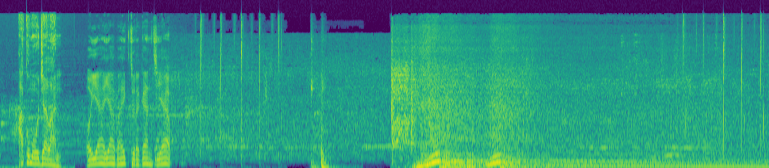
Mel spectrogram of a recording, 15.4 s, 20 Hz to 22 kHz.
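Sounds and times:
speech: 0:00.4 - 0:03.6, 0:08.6 - 0:09.0
car engine cranking, revving and idling: 0:07.8 - 0:15.3.

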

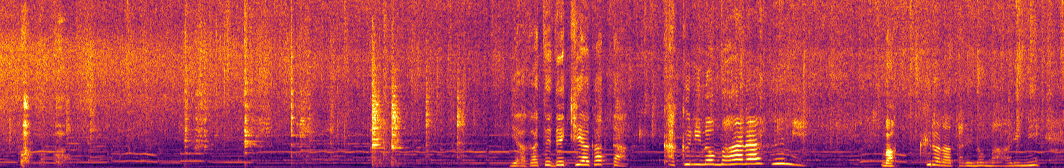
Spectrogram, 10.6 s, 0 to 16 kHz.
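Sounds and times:
melodic tune playing: 0:00.0 - 0:10.4
food sizzling as cooks stir-fry in large woks: 0:00.0 - 0:10.6
metal spatulas scraping and clanking in large woks: 0:00.2 - 0:04.8
speech: 0:05.1 - 0:08.2, 0:08.8 - 0:10.6.

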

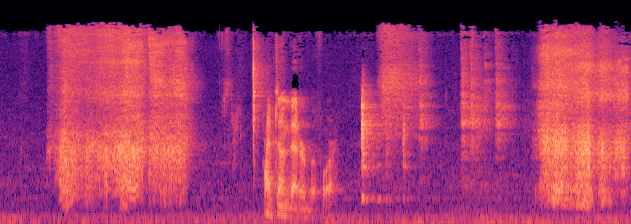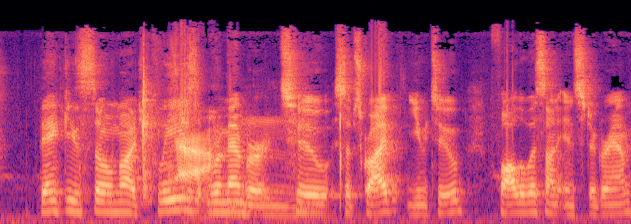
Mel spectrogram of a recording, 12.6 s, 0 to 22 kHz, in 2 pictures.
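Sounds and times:
loud slurp of a drink: 0:00.5 - 0:02.0
speech: 0:02.6 - 0:03.4, 0:06.7 - 0:12.6.

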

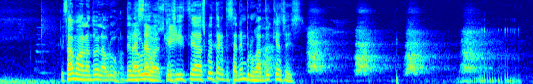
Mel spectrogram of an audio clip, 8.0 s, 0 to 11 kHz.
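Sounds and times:
speech: 0:00.9 - 0:04.7
dog barking: 0:03.9 - 0:07.5.

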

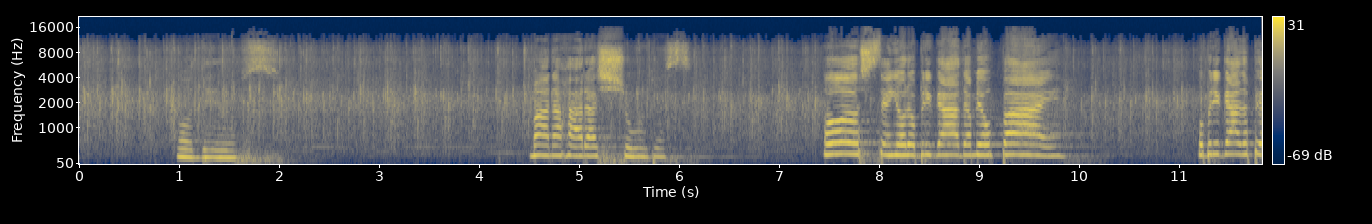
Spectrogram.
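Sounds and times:
congregation applauding: 0:00.0 - 0:11.8
speech: 0:01.0 - 0:02.0, 0:04.5 - 0:06.2, 0:07.4 - 0:10.0, 0:11.2 - 0:11.8.

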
